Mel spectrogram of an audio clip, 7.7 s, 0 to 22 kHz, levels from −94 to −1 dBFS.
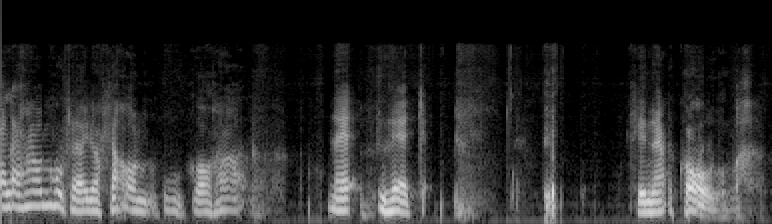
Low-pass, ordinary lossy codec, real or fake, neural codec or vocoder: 10.8 kHz; none; fake; codec, 24 kHz, 1.5 kbps, HILCodec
